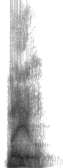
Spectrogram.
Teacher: most people subconsciously skip the H sound and just pronounce two vowels right next to each other.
